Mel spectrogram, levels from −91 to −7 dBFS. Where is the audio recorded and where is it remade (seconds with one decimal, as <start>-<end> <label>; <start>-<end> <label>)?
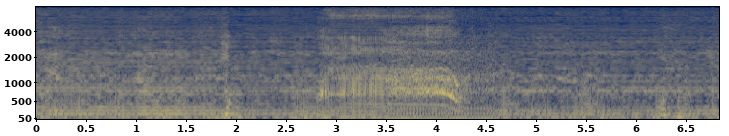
0.0-3.5 remade; 3.5-4.6 recorded; 4.6-6.8 remade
